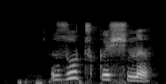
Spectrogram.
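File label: "зутшкысьны", Komi, female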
